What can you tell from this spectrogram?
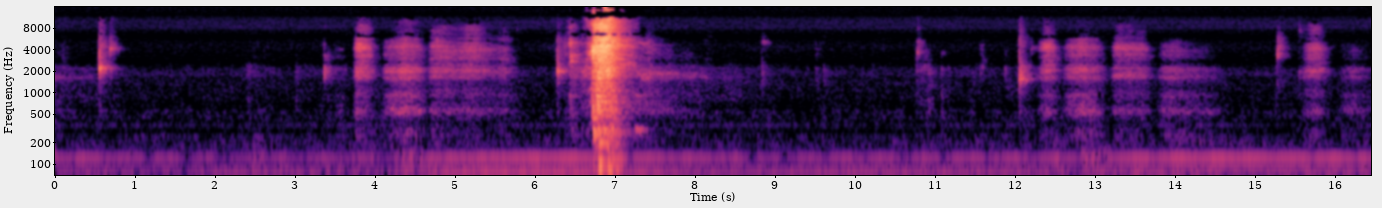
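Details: Hayfever (allergic rhinitis) sneezing after a day of building symptoms, with the nose raw from rubbing: repeated catching breaths build to one loud, forceful sneeze, then more hitching breaths over a steady low hum.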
